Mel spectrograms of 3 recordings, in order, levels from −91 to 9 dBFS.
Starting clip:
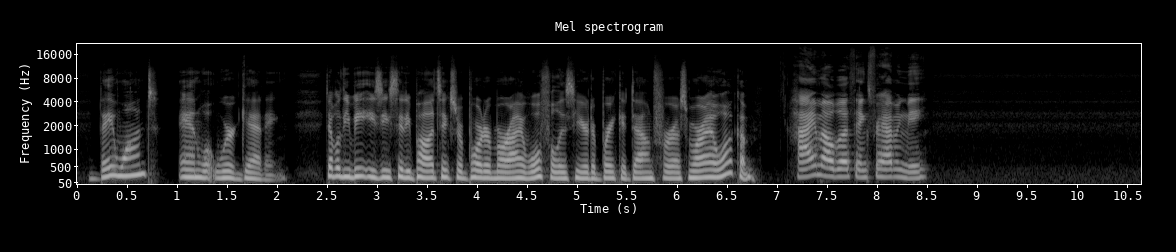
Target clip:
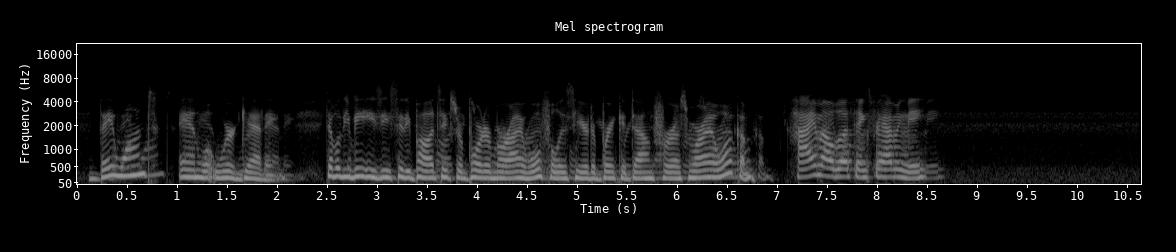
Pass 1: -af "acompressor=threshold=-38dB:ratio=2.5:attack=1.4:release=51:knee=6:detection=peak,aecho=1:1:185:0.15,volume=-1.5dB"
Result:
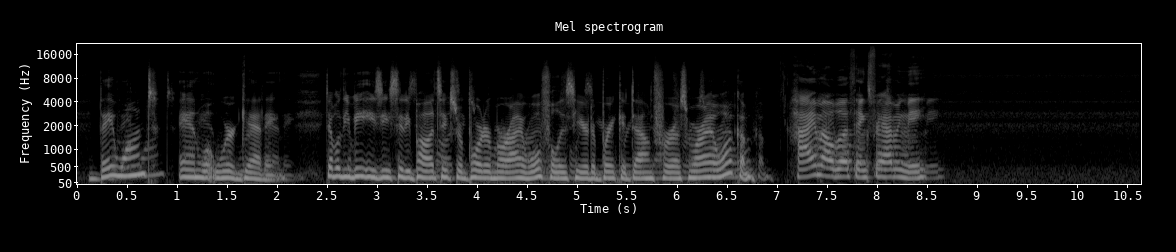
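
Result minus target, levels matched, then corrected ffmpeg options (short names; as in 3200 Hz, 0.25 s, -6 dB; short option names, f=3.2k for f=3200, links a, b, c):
4000 Hz band +8.0 dB
-af "acompressor=threshold=-38dB:ratio=2.5:attack=1.4:release=51:knee=6:detection=peak,lowpass=f=2.9k:w=0.5412,lowpass=f=2.9k:w=1.3066,aecho=1:1:185:0.15,volume=-1.5dB"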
